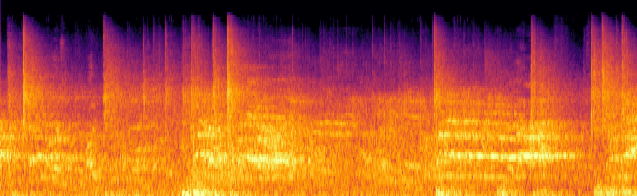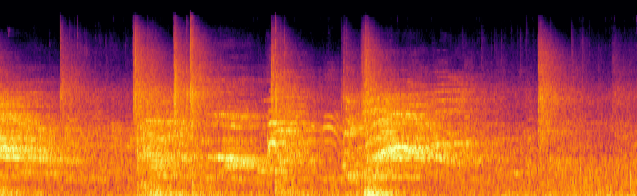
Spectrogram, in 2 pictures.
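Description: Fighters shout loud, long cries that echo through a large hall.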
